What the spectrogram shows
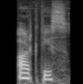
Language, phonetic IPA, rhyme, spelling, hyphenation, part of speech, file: Hungarian, [ˈɒrktis], -is, Arktisz, Ark‧tisz, proper noun, Hu-Arktisz.ogg
- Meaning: Arctic (a continental region consisting of the portion of the Earth north of the Arctic Circle, containing the North Pole)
